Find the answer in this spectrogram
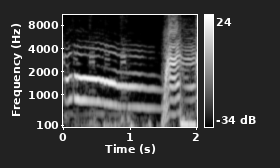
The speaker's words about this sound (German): Boah, jetzt kommt hier eine Katze.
